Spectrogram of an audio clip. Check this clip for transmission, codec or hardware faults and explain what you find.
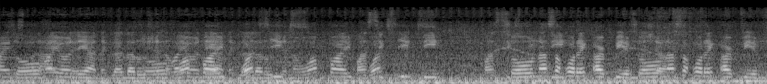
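There's one fault here, and it runs the whole way through: a doubled audio track. A second, full-band copy trails the original by about one and a half seconds at roughly equal level, with no decay or room colour. Likely cause: the signal getting picked up twice, once through a slower path.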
